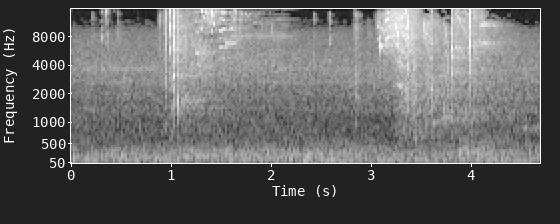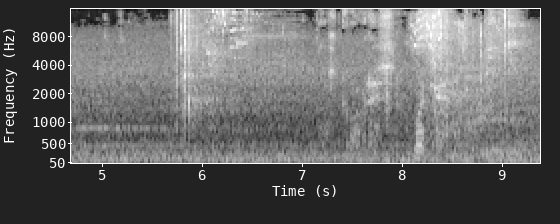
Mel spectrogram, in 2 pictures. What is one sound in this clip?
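A locker door swings open and shut with soft clunks.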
